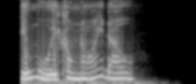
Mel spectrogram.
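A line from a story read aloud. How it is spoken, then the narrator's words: Frightened, hurried. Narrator (Vietnamese): Nghi Lâm không kìm được sợ hãi, vội nói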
